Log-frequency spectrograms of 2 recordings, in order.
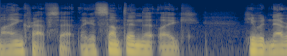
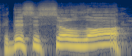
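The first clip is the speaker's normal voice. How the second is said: loud, high, drawn-out whine; mock meltdown; 10 semitones higher, 9 dB louder, slower than usual. Son to dad on the long flight, melting down. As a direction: imitate a child melting down, stretched slow. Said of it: "melting down on this flight".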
